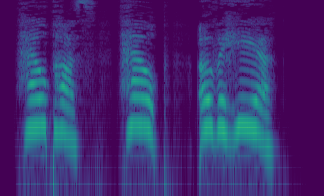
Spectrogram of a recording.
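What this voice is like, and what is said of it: Shouting for help. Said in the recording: “Can you shout? ... Keep shouting.”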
